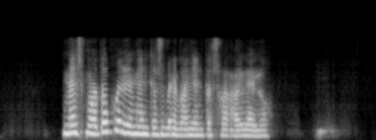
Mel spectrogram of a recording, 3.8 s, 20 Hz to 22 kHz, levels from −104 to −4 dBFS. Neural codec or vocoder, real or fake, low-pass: codec, 16 kHz, 1 kbps, FreqCodec, smaller model; fake; 7.2 kHz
